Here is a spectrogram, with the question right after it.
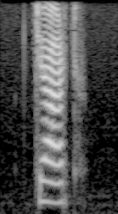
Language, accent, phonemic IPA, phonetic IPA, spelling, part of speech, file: Armenian, Eastern Armenian, /d͡ʒɑɾtʰ/, [d͡ʒɑɾtʰ], ջարդ, noun, Hy-ջարդ.ogg
- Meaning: 1. massacre, carnage, slaughter; pogrom 2. mass repression by a government (i.e., imprisonment, exile, executions) 3. a devastating blow, a crushing defeat (inflicted upon an opponent)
